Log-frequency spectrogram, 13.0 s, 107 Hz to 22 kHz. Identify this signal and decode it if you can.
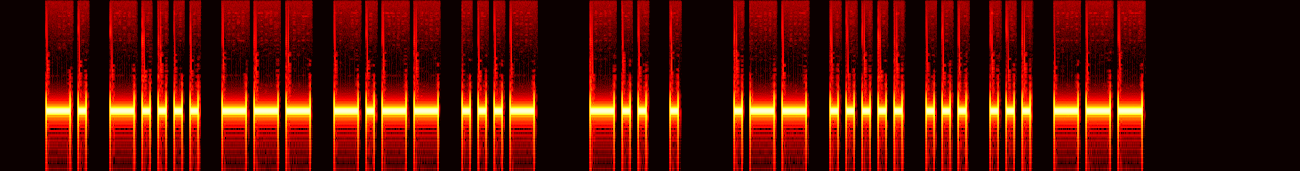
Morse code, heard as a keyed tone, about 15 wpm, 700 Hz. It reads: N6OYV DE W5SSO
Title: USA Callsign DE Callsign - 5 Characters - 15wpm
